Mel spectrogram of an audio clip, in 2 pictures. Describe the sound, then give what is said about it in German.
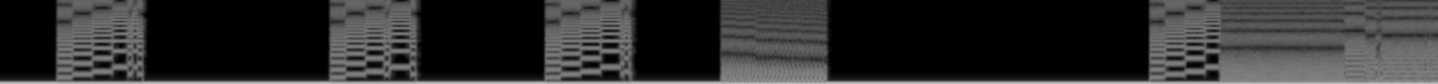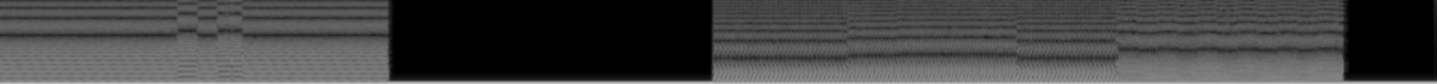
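Harsh electronic sound effects from an early home video game: four short buzzy bursts, then two longer stretches of stepped, square-wave tones and rasping noise. The parts are separated by silences, loud and alone. “können wir ganz kurz reinhören, damit man zumindest so einen Ohreneindruck bekommt, wie sich so ein Spiel damals angehört hat.”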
